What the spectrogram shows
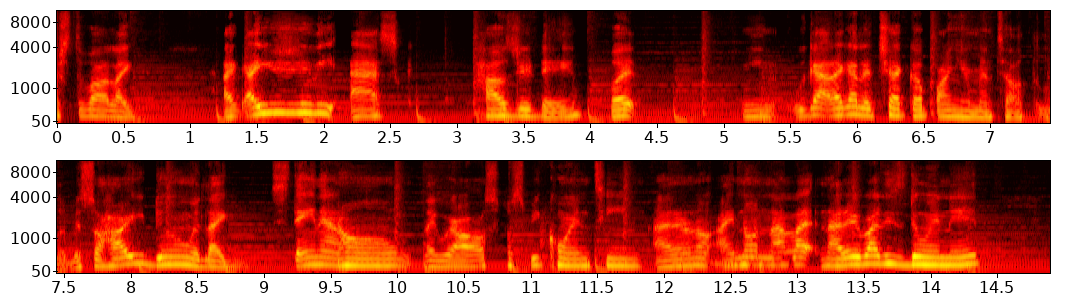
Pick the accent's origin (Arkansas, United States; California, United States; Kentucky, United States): California, United States; Wilmington; I grew up in Wilmington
